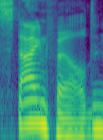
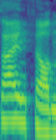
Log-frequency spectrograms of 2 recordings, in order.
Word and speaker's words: Seinfeld: It's called my dad's mispronunciation, Steinfeld. – Oh, really? So everyone mispronounces it as Steinfeld. – No, it's pronounced Seinfeld. My dad.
